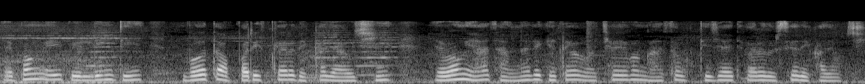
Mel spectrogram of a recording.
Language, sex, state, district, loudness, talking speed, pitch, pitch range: Odia, female, Odisha, Khordha, -17 LUFS, 120 wpm, 195 Hz, 185-215 Hz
